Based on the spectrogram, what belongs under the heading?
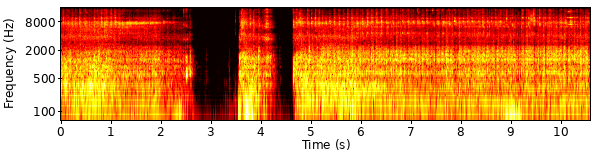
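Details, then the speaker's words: Craftsman 21cc two-stroke hedge trimmer with new fuel lines and a rebuilt carb: it buzzes, drops out twice, recatches and runs unevenly. Rough running and stalling; owner suspects carb metering side or adjustment. "Okay, so obviously it needs adjustment. Or I did something wrong in the carb. I don't think so, but you never know. Most likely did something wrong in the carb."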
